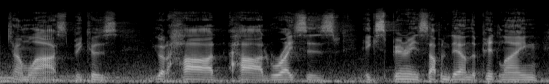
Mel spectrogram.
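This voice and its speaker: Male speech amid noticeable background noise and audible room echo. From New Zealand, Christchurch. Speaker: motorsport team representative. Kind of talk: press conference. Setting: press conference room.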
